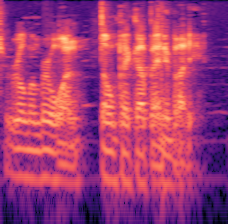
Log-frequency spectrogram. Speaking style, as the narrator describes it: he'll kind of whisper under his breath

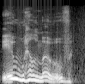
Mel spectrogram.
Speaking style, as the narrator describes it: she snarled, her voice thunderous

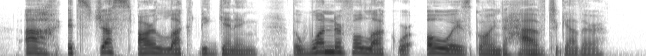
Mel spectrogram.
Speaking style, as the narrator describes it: cried her husband gaily

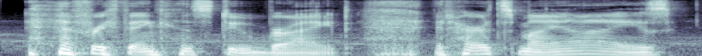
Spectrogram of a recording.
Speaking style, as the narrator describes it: Abby started to laugh, saying

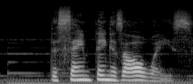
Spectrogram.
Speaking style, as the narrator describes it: Abby said bitterly

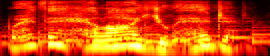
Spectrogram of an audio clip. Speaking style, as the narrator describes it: I whispered to myself

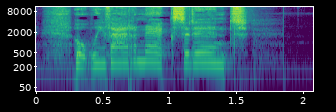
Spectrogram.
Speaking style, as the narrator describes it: the children, shouting

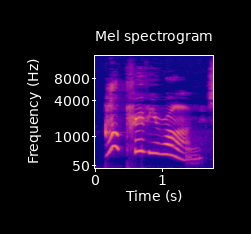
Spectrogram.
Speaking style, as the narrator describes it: she said in a teasing voice

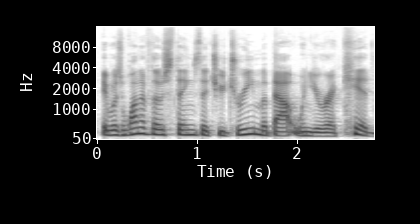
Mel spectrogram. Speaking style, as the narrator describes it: Sondheim said

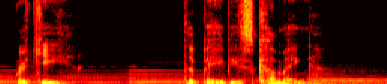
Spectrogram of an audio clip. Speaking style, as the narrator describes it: calmly stated

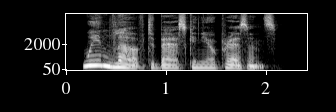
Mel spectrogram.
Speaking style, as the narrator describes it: Mom says dryly

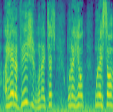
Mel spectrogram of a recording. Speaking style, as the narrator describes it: he stammered widely

